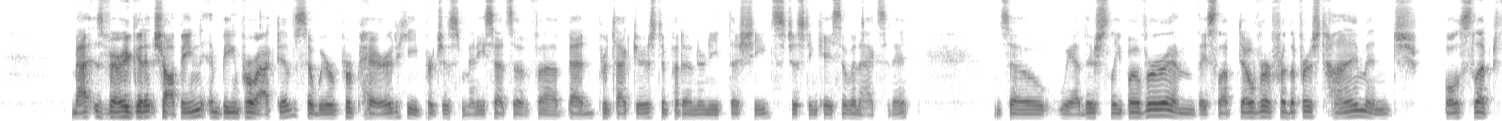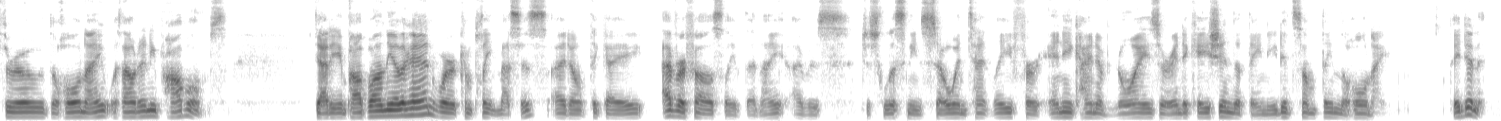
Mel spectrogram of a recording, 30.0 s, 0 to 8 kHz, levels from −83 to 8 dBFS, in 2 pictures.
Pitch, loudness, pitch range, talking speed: 105 Hz, -33 LUFS, 95-115 Hz, 195 wpm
